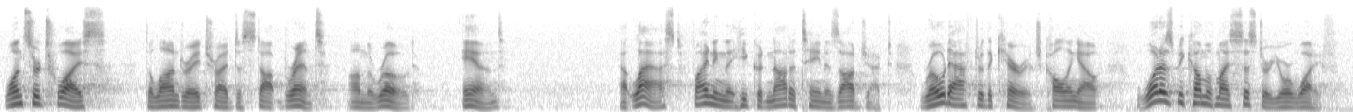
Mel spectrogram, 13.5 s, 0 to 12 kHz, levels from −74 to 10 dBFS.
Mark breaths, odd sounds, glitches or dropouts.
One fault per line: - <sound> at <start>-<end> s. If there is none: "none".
none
